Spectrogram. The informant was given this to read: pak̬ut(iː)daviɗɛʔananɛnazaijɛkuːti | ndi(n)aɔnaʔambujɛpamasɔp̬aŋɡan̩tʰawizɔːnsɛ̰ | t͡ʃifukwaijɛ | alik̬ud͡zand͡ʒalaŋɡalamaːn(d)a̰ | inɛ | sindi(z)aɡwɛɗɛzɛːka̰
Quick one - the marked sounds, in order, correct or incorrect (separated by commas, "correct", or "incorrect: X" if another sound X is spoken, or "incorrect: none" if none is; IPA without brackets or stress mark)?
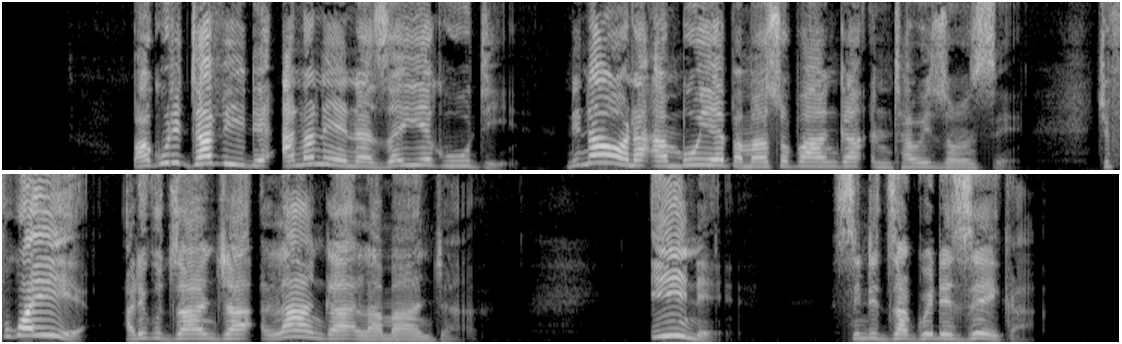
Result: incorrect: i, correct, incorrect: d͡ʒ, incorrect: d͡z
